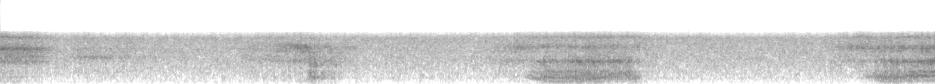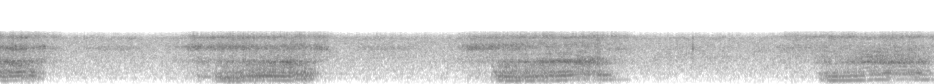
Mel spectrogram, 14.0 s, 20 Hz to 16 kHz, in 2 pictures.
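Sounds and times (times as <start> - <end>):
slow snoring: 2.0 - 2.7, 3.8 - 4.9, 6.3 - 7.5, 8.3 - 9.6, 10.4 - 11.8, 12.9 - 14.0.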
